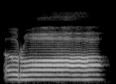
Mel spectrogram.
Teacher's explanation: Ra is 2 counts long and it is heavy.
